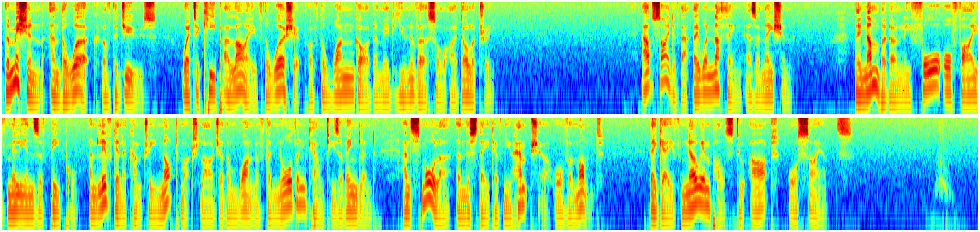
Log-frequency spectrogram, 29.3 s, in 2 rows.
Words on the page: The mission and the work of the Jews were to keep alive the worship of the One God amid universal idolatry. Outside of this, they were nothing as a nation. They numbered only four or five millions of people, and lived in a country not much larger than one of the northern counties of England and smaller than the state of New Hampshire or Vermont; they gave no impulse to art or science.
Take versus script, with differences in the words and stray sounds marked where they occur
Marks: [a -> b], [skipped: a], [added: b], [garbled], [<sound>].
The mission and the work of the Jews were to keep alive the worship of the One God amid universal idolatry. Outside of [this, -> that] they were nothing as a nation. They numbered only four or five millions of people, and lived in a country not much larger than one of the northern counties of England and smaller than the state of New Hampshire or Vermont; they gave no impulse to art or science. [whoosh]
